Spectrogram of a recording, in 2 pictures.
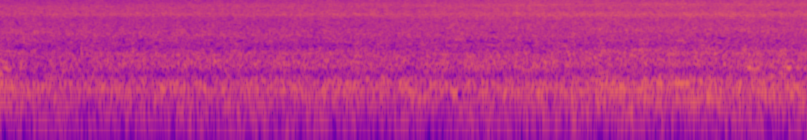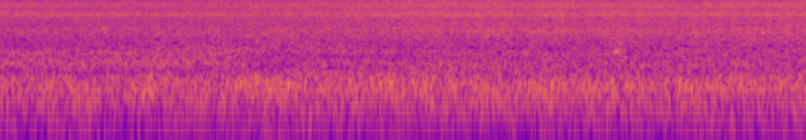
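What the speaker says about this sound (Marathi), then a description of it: "चला मित्रांनो, खाली जाऊया आणि बघूया वॉटरफॉल कशा प्रकारे आहे." A hidden waterfall near Shirwande village roars in a dense, unbroken rush, loud and close, with no voices over the constant cascade.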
